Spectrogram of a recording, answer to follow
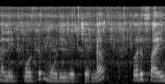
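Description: A woman talking in Tamil, over the faint steady sizzle of marinated chicken pieces frying in oil in a flat pan.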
